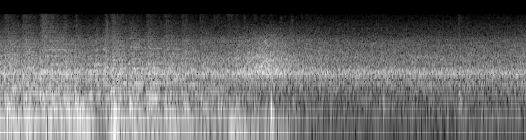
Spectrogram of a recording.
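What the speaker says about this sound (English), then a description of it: "this crowd is buzzing after that last score" Stadium crowd noise in a college football video game, Oregon versus USC, a dense, continuous roar and murmur that swells slightly midway, then settles into a steady hum.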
